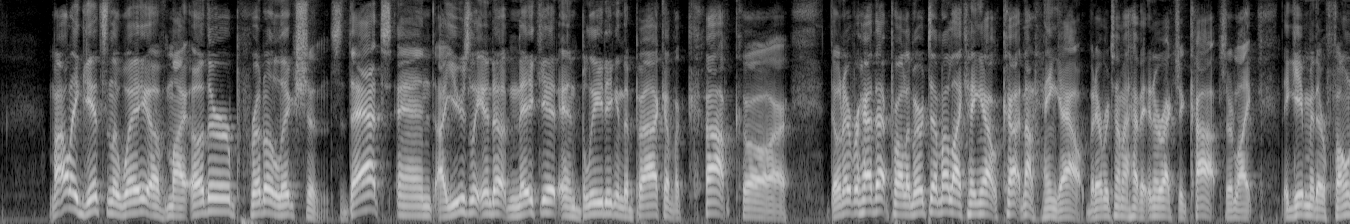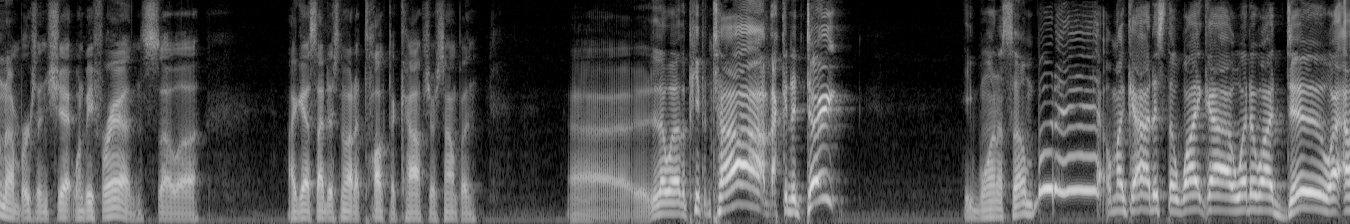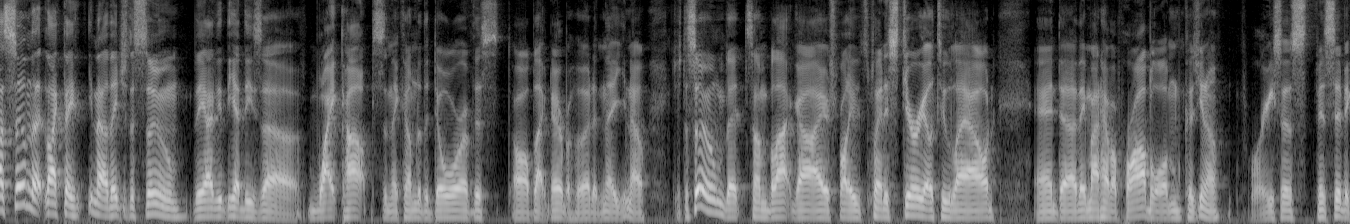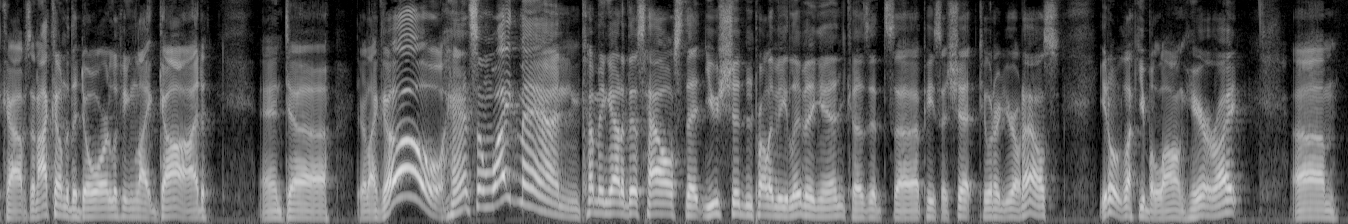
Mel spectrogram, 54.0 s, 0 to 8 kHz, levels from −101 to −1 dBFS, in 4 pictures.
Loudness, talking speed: -25 LUFS, 230 wpm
